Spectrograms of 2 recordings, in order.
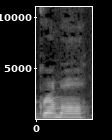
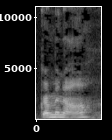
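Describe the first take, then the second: First: The M sound is said plainly and cleanly. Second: The M comes out blended with an N. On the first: The speaker calls it right. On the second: The speaker calls it wrong.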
